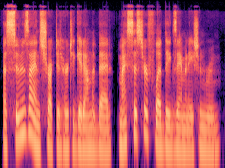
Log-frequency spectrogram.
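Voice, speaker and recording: A woman narrating a first-person revenge story in a measured, scripted way. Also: sits low, animated, no room sound, studio quality.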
